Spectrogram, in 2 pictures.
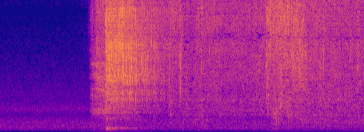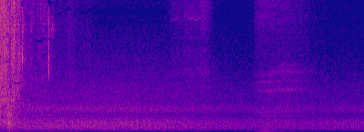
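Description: Water running hard from a wall tap into a sink, turned on about a second and a half in and shut off a little past the middle, followed by a faint steady hiss.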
